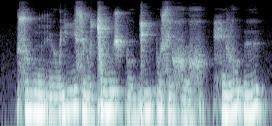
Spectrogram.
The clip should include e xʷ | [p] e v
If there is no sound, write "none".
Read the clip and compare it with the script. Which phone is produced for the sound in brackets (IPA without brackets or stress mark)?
h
